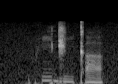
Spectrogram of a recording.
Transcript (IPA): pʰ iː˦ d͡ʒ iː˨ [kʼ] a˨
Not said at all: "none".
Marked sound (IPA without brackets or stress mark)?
kʼ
